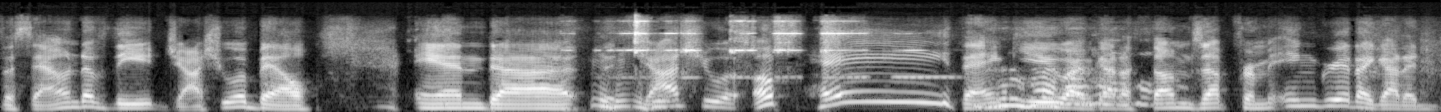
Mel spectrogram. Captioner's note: sound of bell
